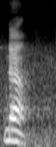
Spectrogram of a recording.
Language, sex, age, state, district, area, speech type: Sindhi, female, 45-60, Maharashtra, Pune, urban, read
